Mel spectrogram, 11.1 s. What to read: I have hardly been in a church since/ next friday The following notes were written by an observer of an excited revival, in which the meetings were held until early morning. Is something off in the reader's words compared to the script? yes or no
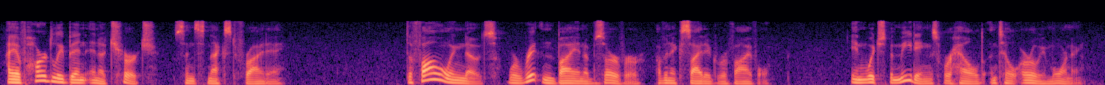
no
